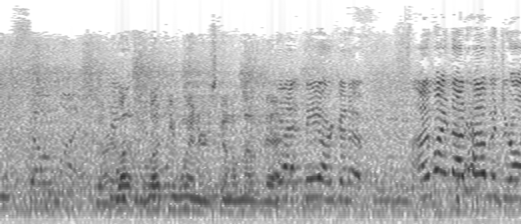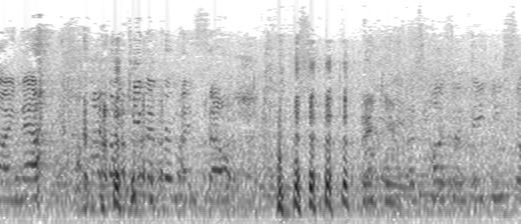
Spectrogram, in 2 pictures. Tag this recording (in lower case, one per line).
speech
